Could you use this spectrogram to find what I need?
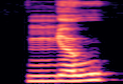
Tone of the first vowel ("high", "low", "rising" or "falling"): rising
